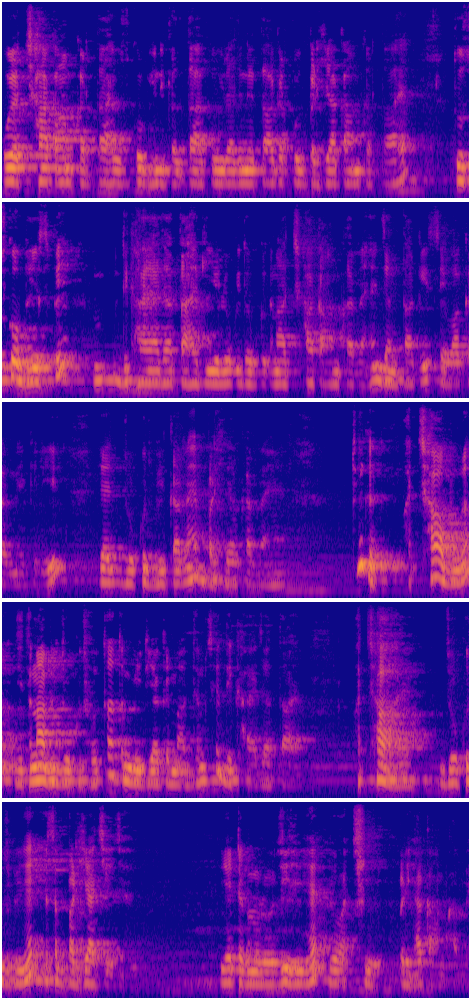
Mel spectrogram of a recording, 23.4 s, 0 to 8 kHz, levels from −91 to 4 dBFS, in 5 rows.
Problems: constant background noise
